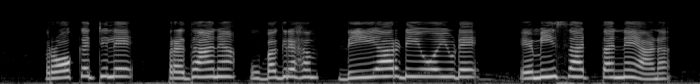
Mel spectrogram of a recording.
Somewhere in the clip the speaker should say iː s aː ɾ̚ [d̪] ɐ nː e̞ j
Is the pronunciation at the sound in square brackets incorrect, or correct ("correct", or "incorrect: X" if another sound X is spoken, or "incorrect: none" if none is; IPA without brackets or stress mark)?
incorrect: t̪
